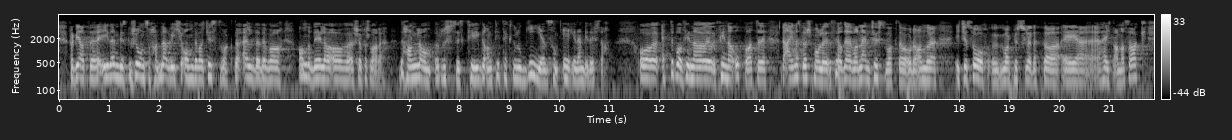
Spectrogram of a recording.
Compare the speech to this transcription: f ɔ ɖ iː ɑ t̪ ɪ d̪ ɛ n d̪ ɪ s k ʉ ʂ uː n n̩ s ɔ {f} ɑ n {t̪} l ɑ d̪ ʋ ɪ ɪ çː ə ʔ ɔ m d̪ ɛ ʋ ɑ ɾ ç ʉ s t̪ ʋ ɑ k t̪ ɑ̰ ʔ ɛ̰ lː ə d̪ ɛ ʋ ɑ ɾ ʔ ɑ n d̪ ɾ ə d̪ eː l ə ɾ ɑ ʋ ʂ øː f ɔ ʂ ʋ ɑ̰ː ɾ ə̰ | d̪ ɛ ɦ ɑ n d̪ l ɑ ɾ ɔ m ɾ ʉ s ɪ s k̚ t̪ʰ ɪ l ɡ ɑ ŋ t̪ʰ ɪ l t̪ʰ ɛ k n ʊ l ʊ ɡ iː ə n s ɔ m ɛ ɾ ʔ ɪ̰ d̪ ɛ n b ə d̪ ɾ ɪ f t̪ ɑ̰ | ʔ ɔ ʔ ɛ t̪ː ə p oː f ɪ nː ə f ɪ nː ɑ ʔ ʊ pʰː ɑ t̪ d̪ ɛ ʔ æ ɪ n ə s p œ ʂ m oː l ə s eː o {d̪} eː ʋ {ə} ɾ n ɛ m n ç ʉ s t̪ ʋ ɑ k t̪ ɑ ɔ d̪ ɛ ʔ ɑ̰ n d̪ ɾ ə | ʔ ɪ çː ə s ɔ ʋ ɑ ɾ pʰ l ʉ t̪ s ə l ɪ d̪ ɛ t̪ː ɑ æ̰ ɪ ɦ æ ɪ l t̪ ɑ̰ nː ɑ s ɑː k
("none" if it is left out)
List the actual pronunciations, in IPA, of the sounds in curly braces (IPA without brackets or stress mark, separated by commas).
h, d̪, d̪, ɑ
